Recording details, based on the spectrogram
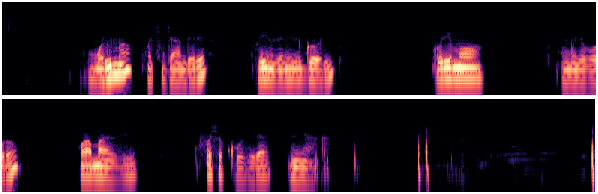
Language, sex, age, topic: Kinyarwanda, male, 18-24, agriculture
